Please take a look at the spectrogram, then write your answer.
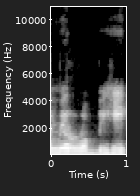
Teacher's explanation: نون اور را ایک ہی تقریباً قریب قریب مخرج ہیں، ٹھیک ہے۔ تو یہ ادا ہوتے ہیں، یعنی طرف اللسان سے جو ہے نا وہ ادا ہوتے ہیں۔ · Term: ادغام متقاربین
